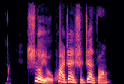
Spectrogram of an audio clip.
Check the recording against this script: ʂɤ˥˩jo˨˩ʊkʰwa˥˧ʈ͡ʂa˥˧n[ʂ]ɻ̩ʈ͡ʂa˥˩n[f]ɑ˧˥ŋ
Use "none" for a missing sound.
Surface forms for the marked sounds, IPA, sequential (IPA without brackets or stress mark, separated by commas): ʂ, f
